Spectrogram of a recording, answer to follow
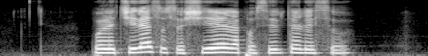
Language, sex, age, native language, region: Slovenian, female, 12-17, Slovenian, Drava region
